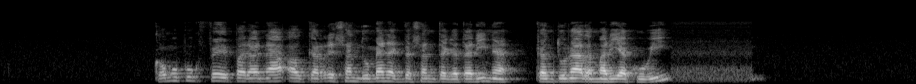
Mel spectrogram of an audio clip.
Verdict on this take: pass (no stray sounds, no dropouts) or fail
pass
